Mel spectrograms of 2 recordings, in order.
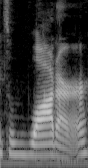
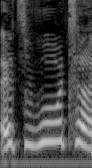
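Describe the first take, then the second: First: It is said in an American accent. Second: It is said in a British accent.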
